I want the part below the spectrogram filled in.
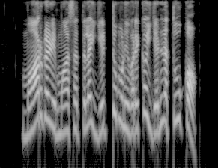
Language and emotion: Tamil, angry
